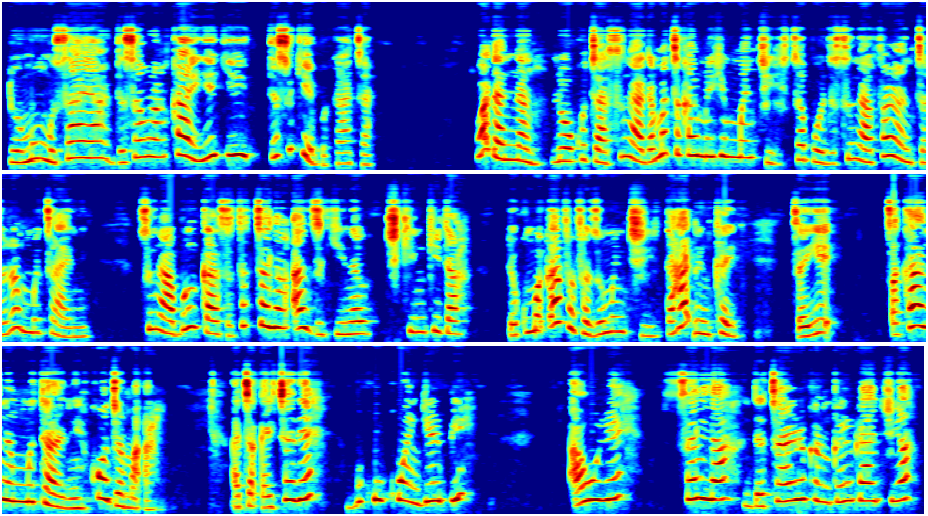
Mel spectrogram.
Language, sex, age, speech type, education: Hausa, female, 60+, spontaneous, tertiary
